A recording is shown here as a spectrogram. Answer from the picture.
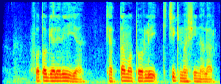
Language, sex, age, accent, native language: Uzbek, male, 19-29, Toshkent viloyati, Uzbek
